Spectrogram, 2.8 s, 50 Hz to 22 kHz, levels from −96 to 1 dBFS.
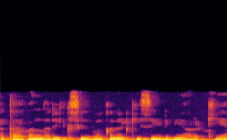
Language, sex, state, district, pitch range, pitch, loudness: Hindi, female, Uttar Pradesh, Shamli, 215-225 Hz, 220 Hz, -13 LUFS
